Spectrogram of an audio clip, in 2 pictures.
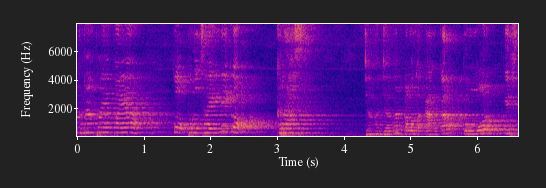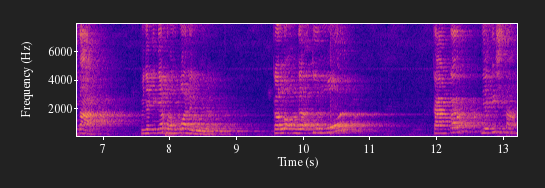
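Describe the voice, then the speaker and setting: A woman from Madura giving a lively personal testimony to a church congregation, speaking straight to the listeners. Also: sits high, distant mic, a little hiss or hum. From Madura, Indonesia. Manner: animated storytelling, addresses the congregation directly. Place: church hall. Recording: echoey church hall, mic heard from afar.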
